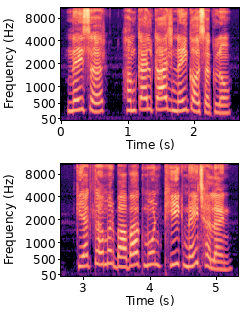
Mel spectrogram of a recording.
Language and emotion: Maithili, sad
